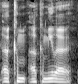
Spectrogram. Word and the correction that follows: Kamala: is it? – Kamala Harris. – Is it Kamala Harris? – Yeah. – Damn, I've been mispronouncing her name the entire time.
